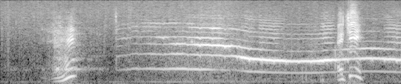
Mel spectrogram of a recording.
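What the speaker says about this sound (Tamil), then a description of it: "இது பூனை." A cat meows loudly in a long, drawn-out wail, close by, framed by two shorter sounds before and after it.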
